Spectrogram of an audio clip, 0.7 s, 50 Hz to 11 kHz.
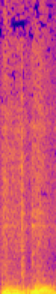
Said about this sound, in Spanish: Cuando una moto de 30 caballos va por la autopista suena así.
